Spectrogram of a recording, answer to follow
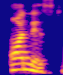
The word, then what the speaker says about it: honest: इसमें हमेशा ध्यान रखिएगा कि इसमें एच है बट ये एच साइलेंट होता है। कुछ हमारे वर्ड्स ऐसे होते हैं जो साइलेंट होते हैं, जिनका हम प्रोनाउंसिएशन नहीं करते हैं।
